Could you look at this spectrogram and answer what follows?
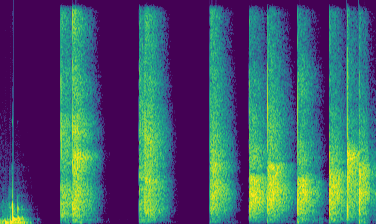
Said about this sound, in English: This is us clapping for ourselves. Thank you.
